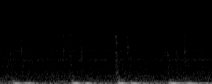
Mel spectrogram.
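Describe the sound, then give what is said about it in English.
Keys tapped on a computer keyboard during a text-based game: a few soft, clustered clicks in an uneven rhythm, fairly quiet, with no voices. “All right, so I'm going to hit E, and then I will start pressing keys.”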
